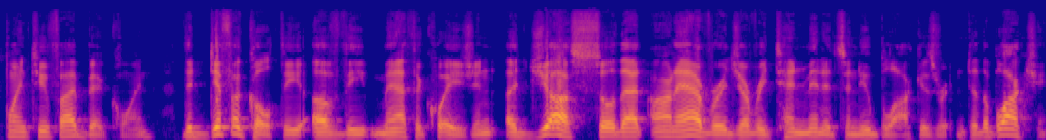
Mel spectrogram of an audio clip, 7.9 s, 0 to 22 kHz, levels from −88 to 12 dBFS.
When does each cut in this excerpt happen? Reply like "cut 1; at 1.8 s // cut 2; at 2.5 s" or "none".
none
